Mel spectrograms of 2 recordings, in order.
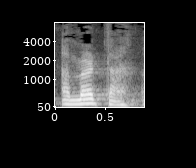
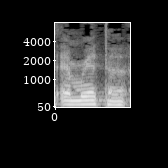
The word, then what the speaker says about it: amrita: Amrita. Okay. People mispronounce it as amrita. I don't know why. It's amrita.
